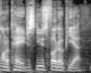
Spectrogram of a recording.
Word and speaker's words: Photopea: Someone said it's Photo P, and I'm like, well, I say Photopea, but I guess you could be right.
